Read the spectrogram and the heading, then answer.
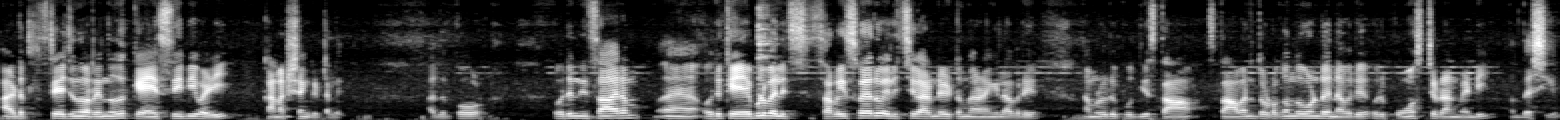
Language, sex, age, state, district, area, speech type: Malayalam, male, 30-45, Kerala, Wayanad, rural, spontaneous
